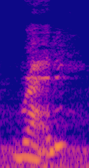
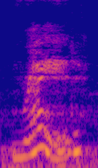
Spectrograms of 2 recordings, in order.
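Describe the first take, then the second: First: The vowel is short and clipped. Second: The vowel is long and drawn out. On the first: "in normal American accent" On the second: "in Southern American accent"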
